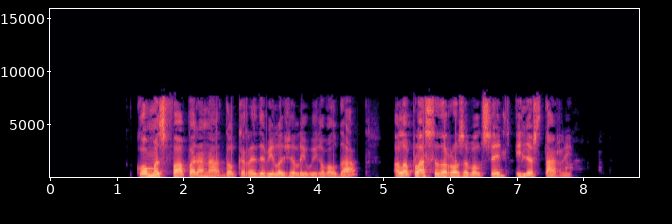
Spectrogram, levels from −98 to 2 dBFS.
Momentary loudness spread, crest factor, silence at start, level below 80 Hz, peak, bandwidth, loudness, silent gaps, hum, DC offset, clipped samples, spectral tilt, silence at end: 7 LU; 18 dB; 1.3 s; -54 dBFS; -2 dBFS; 8 kHz; -18 LUFS; 4.98-5.16 s; none; under 0.1%; under 0.1%; -4.5 dB/octave; 1 s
